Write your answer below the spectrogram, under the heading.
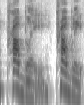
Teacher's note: Some, porque é como se você juntasse esses dois bays. Como o A praticamente não aparece, os dois bays se juntam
